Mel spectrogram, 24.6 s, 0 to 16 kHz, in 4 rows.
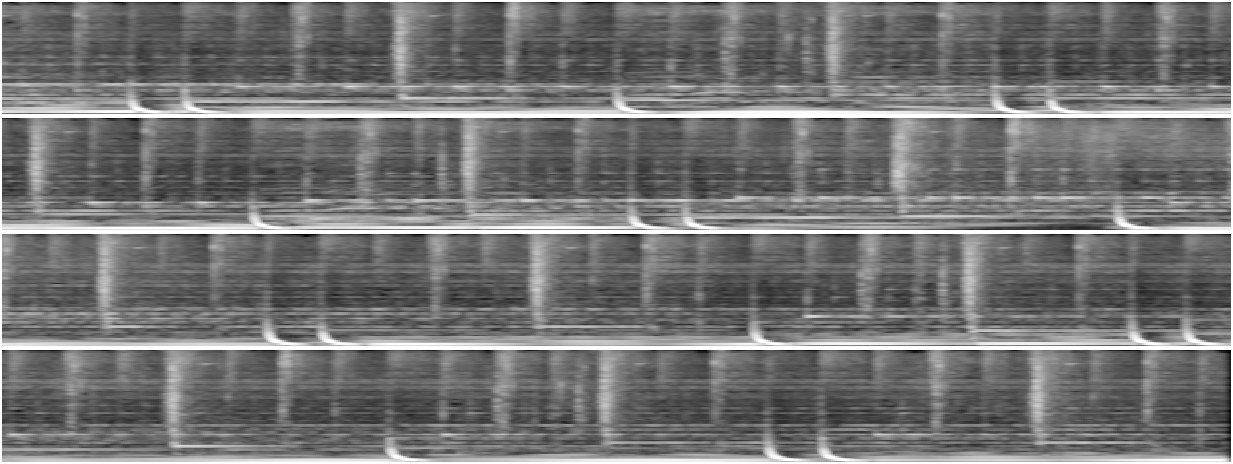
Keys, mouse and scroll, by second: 0.0 middle click, 0.1 click, 2.0 click, 2.2 click, 3.1 right click, 3.3 click, 4.2 shift+middle click, 4.4 shift+middle click, 4.9 alt+d, 5.2 r, 5.7 KP_0, 5.7 middle click, 6.3 click, 7.0 middle click, 7.2 middle click, 8.2 KP_7, 8.3 ctrl+middle click, 8.3 shift+KP_9, 8.8 middle click, 8.9 ctrl+click, 9.1 ctrl+alt+click, 10.6 click, 11.0 click, 11.8 click, 12.3 shift+d, 13.2 ctrl+click, 14.2 ctrl+click, 14.6 right click, 15.1 middle click, 15.5 alt+d, 16.3 click, 16.6 middle click, 17.4 shift+middle click, 17.7 click, 17.9 middle click, 18.3 shift+s, 18.7 click, 19.6 click, 19.9 g, 20.9 shift+click, 21.1 click, 24.0 shift+s.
